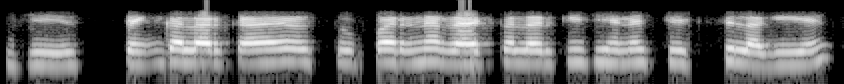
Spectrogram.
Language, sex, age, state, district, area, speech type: Hindi, female, 18-30, Madhya Pradesh, Bhopal, urban, conversation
